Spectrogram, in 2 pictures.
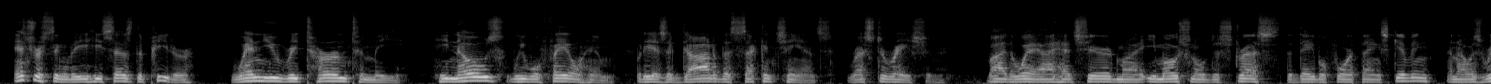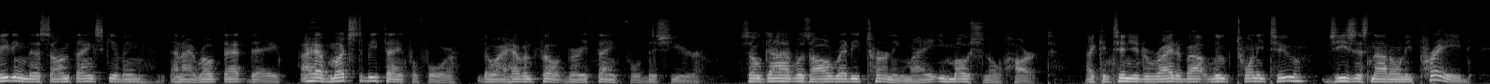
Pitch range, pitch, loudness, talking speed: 110-140 Hz, 125 Hz, -26 LUFS, 170 wpm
